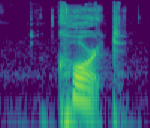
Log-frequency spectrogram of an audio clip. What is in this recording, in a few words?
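"quart", US English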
